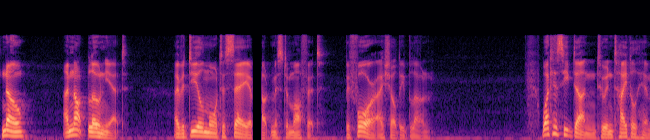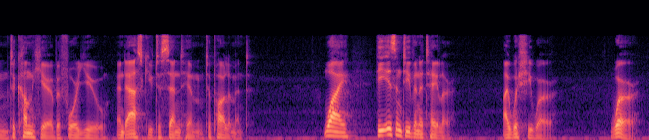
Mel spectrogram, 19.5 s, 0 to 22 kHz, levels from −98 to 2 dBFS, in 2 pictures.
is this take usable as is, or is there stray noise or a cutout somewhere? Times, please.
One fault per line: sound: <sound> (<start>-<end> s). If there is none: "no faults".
sound: dropout (3.8-3.9 s)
